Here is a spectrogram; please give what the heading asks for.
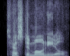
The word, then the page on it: testimonial: American English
